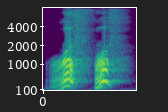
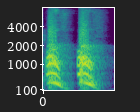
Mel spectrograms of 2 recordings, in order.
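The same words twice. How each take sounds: First: Mock dog bark, higher and louder. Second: Much higher, louder hammed-up [name] bark. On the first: Host calls him dog pound. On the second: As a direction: go all out on a gruff rapper's bark. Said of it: "a real ruff here? Like a D M X ruff?".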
